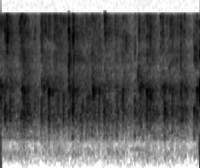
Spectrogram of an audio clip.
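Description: Faint, steady hiss of room tone in a church sanctuary, with no clear event in it.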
